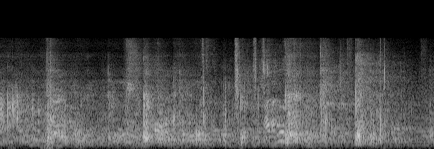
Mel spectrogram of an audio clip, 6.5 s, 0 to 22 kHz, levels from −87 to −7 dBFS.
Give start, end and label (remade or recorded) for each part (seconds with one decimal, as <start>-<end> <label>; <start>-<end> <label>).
0.0-3.0 remade; 3.0-4.3 recorded; 4.3-4.9 remade; 4.9-6.5 recorded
